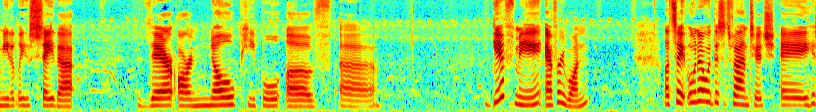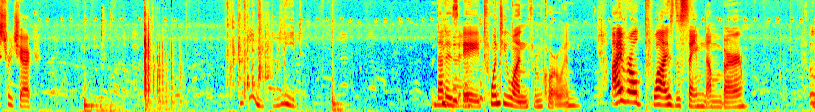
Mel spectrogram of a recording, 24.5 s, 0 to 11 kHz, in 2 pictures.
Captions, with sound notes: immediately say that, there are no people of— Give me, everyone, let’s say Una with Disadvantage, a History check. [Assorted dice clacks, clunks, and clonks] I'm being bullied. That is a 21 from Corwin. I rolled twice the same number.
